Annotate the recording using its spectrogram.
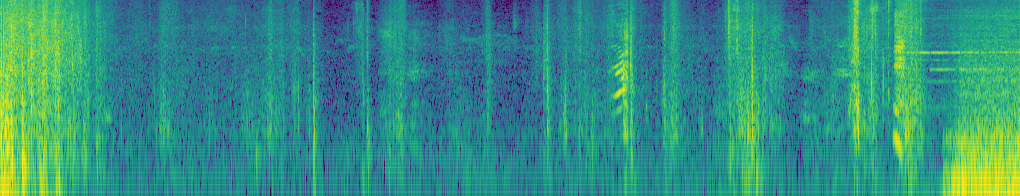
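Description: Dry branches crackle and rustle as a person crawls through brush.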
